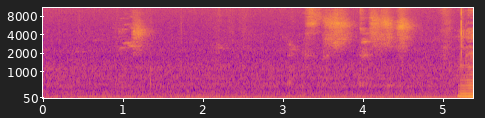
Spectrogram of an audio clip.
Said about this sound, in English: Why is the bird so noisy?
